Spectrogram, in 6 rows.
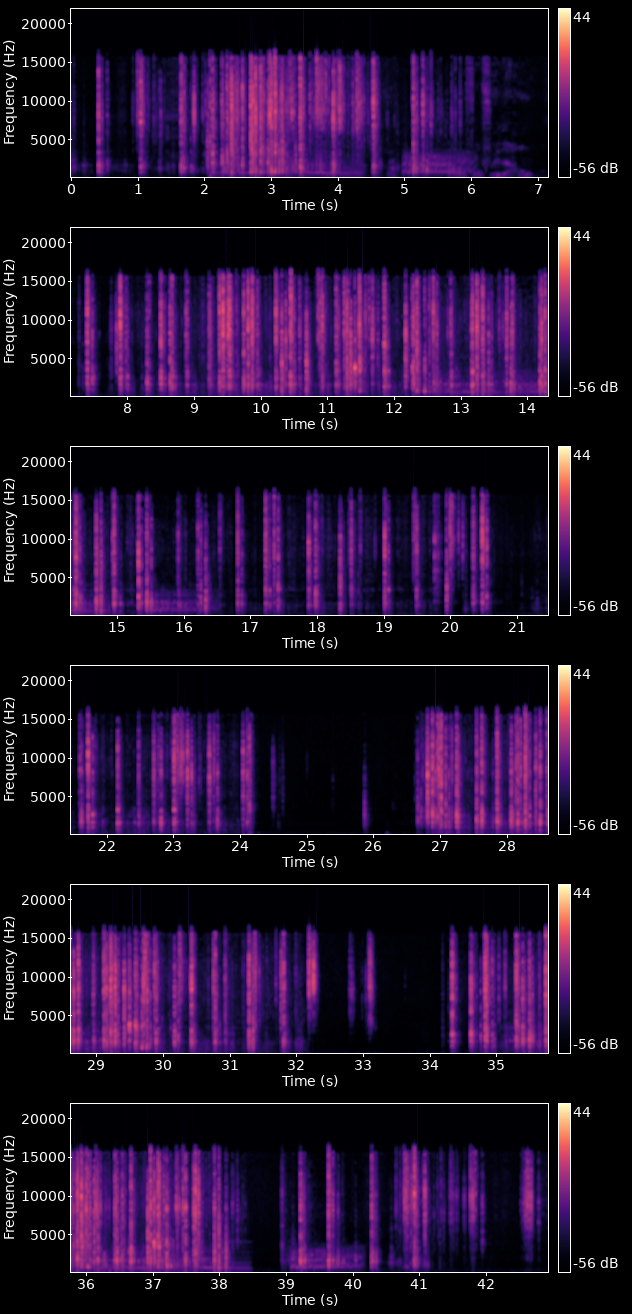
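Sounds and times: marbles rattling down plastic run: 0:00.4 - 0:05.9, 0:07.4 - 0:20.4, 0:26.7 - 0:32.4, 0:34.6 - 0:38.4.

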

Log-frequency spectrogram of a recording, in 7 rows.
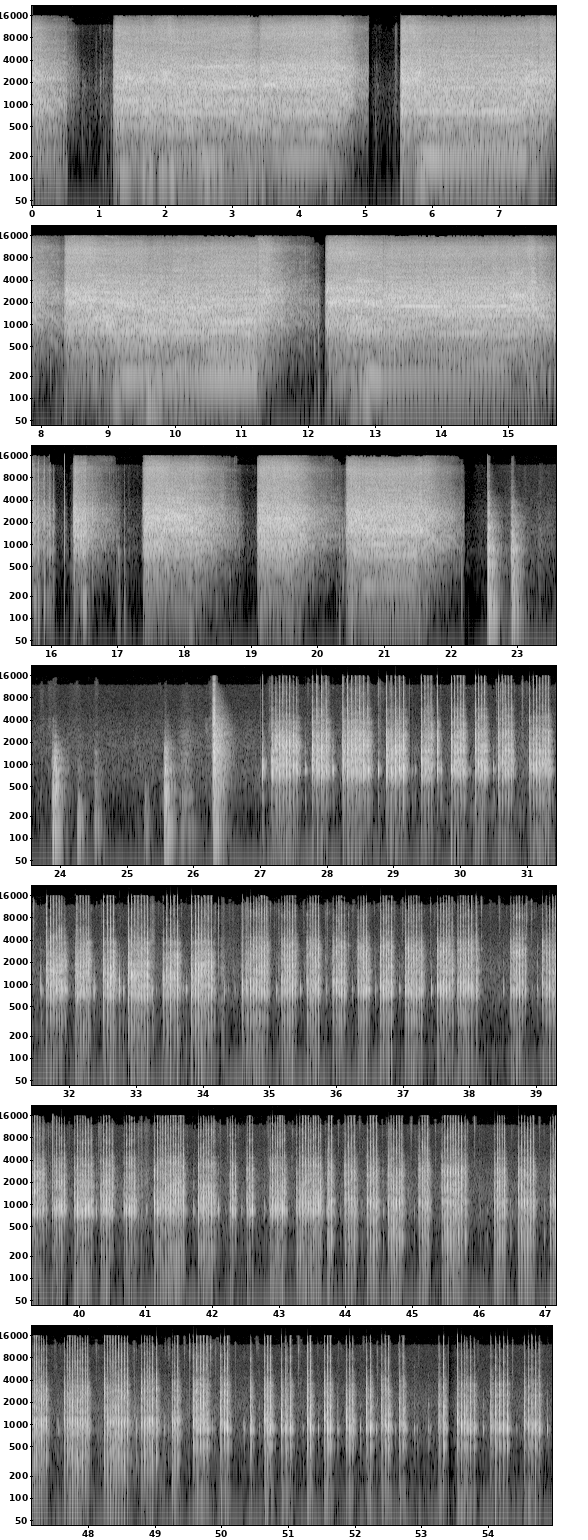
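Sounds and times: rotary carving tool running: 0:01.2 - 0:16.7, 0:17.4 - 0:22.2, 0:27.3 - 0:54.9
mallet tapping carving gouge: 0:27.0 - 0:54.9.

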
